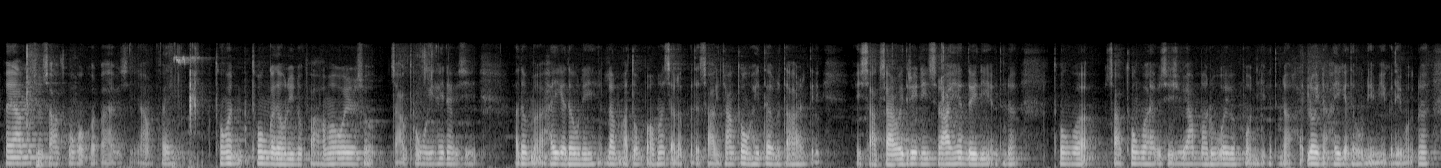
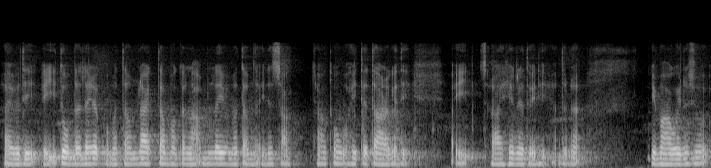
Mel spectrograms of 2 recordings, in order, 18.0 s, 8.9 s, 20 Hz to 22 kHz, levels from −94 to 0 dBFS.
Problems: background sounds at intervals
